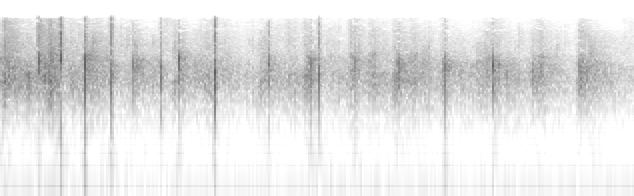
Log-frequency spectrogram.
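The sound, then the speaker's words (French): An audience applauds steadily, many hands clapping in a dense, crackling wash with sharper individual claps popping out, moderately loud and continuous for a few seconds with no talking. “Donc, encore un grand merci et je crois qu'elle mérite vos applaudissements parce que c'est grâce à elle.”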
